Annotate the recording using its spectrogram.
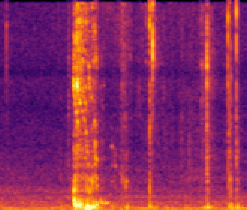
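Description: Squeeze bottle of thick bleach: a brief soft squelch about two-thirds of a second in, then a few light clicks as the bottle is handled.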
